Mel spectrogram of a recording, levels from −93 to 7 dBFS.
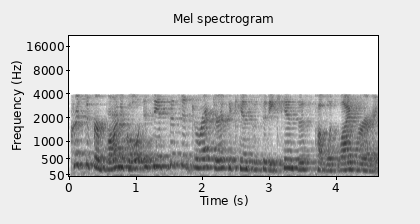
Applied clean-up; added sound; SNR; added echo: none; none; none; reverberation time 0.9 s.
